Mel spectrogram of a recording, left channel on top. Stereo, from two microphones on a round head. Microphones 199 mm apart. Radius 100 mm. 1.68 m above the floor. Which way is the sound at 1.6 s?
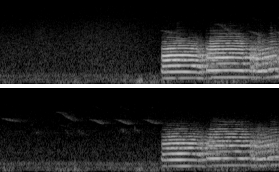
50° left (ahead or behind).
